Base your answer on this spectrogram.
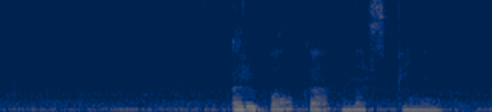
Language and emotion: Russian, neutral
